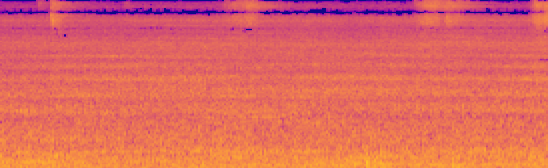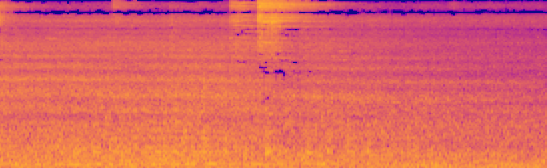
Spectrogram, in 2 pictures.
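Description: An Amtrak Northeast Regional train rolls steadily along the track with a continuous rumble of steel wheels on rail. Several brief high squeals cut through it, the strongest about eight seconds in, and the sound eases slightly near the end.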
